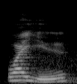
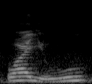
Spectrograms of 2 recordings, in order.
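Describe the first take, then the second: First: The vowel of the second syllable is light. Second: The vowel of the second syllable is full. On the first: The speaker calls it right. "এই ইটাকে একবারে হালকা বলে" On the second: The speaker calls it wrong. "অনেকে সহজ করে বলার জন্য এটাকে এভাবেও বলে"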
